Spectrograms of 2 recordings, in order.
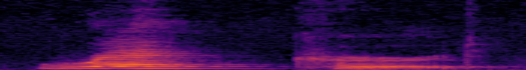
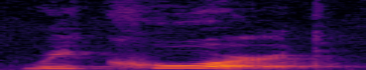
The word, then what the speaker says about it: record: If it's a verb, this word is pronounced record. I'd like to record my voice. In that case, the O is fully pronounced.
